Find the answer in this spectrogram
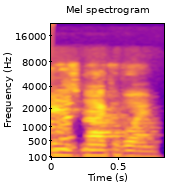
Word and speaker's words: James McAvoy: James McAvoy.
